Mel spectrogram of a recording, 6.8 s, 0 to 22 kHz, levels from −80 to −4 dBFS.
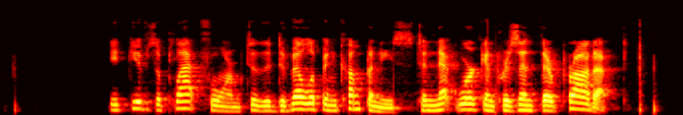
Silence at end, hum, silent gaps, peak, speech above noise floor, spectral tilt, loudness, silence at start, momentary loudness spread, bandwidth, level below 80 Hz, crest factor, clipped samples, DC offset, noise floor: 0.3 s; none; none; -2 dBFS; 67 dB; -5 dB/octave; -20 LUFS; 1.1 s; 13 LU; 11.5 kHz; -64 dBFS; 18 dB; under 0.1%; under 0.1%; -86 dBFS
